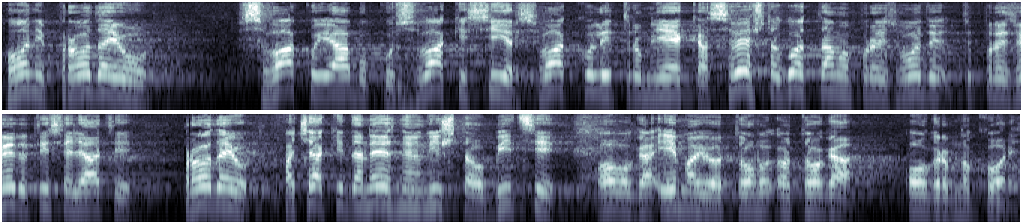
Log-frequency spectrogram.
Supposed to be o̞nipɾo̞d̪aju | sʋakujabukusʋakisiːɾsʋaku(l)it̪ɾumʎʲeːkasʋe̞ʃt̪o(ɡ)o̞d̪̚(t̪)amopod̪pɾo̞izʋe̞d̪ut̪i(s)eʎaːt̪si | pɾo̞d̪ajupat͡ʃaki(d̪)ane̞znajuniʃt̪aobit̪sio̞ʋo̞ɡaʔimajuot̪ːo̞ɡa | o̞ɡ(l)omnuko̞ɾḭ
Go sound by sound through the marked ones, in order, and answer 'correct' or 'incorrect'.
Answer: correct, correct, correct, correct, correct, incorrect: ɾ

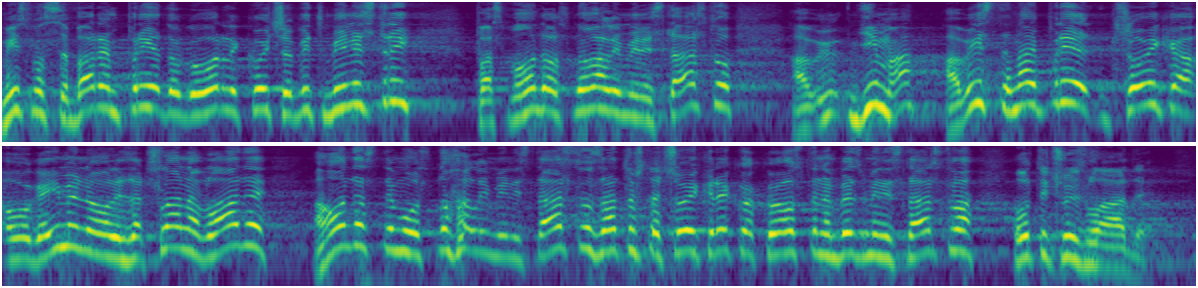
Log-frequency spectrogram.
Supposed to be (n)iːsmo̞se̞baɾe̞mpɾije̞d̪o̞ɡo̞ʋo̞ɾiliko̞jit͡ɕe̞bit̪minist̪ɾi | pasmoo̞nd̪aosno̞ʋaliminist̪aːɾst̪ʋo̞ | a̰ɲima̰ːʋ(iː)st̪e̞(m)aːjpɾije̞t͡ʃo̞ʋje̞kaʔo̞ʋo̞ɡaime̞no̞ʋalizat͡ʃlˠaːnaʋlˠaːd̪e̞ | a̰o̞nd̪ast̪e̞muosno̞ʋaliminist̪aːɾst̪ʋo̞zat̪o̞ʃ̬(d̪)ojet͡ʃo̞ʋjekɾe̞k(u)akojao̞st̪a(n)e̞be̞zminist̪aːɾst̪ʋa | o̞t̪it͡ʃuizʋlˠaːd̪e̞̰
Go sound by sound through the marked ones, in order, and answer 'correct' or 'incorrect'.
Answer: incorrect: m, correct, incorrect: n, incorrect: t̪, incorrect: o, correct

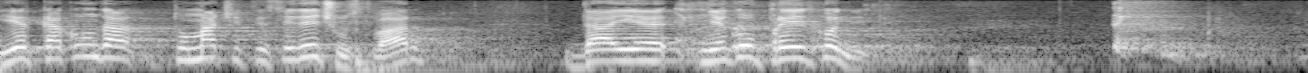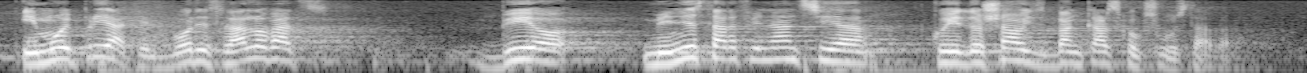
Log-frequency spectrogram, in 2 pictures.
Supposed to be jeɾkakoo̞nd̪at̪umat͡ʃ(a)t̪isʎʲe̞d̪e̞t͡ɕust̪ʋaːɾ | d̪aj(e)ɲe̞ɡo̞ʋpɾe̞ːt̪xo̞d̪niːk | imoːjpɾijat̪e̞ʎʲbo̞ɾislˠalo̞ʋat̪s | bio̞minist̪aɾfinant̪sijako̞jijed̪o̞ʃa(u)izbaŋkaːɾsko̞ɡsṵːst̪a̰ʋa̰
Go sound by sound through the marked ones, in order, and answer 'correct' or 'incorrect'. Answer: incorrect: i, correct, incorrect: o

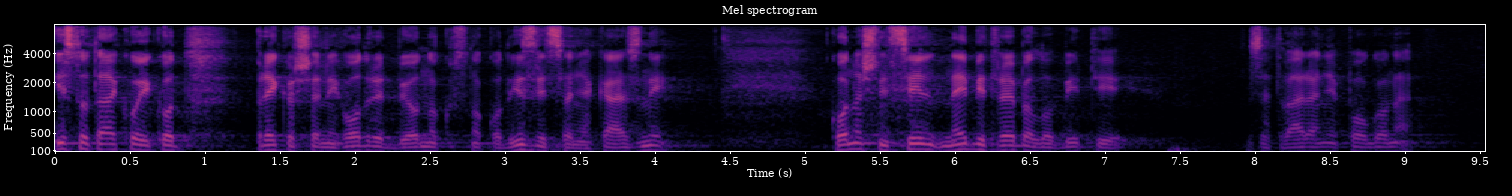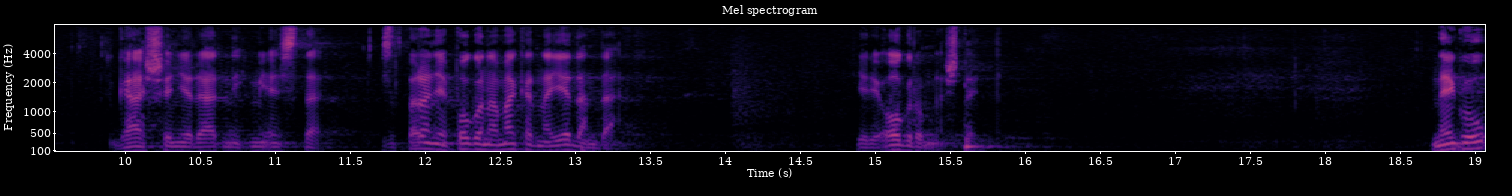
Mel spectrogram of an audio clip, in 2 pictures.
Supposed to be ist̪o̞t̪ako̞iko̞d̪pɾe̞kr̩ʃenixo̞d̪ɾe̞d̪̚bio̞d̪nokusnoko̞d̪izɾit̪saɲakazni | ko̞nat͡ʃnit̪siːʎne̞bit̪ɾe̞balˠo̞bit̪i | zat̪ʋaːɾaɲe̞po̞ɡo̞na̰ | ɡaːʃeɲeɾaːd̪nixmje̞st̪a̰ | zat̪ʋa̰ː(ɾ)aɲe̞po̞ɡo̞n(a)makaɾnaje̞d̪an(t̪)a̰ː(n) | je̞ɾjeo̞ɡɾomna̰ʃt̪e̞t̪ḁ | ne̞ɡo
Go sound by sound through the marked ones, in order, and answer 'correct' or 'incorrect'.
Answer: correct, correct, incorrect: d̪, correct

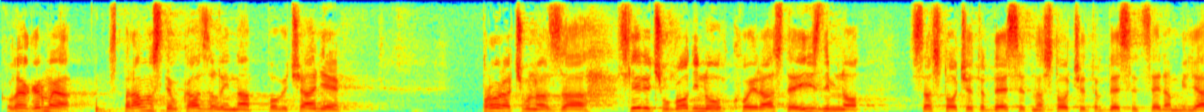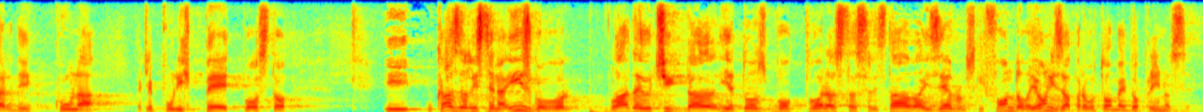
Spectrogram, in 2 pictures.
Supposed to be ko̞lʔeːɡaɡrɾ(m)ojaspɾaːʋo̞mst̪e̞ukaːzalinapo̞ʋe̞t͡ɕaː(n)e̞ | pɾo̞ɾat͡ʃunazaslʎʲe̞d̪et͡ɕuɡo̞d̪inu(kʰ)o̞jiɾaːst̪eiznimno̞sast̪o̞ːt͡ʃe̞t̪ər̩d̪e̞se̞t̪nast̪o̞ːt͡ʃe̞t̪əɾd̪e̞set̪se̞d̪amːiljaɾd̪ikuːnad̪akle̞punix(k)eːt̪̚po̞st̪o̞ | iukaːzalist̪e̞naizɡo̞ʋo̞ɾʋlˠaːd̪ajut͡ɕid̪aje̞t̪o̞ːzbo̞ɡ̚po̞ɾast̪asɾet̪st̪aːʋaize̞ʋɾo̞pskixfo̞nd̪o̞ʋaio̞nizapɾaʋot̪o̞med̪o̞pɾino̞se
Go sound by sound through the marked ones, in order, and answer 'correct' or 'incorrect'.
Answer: correct, incorrect: ɲ, correct, incorrect: p

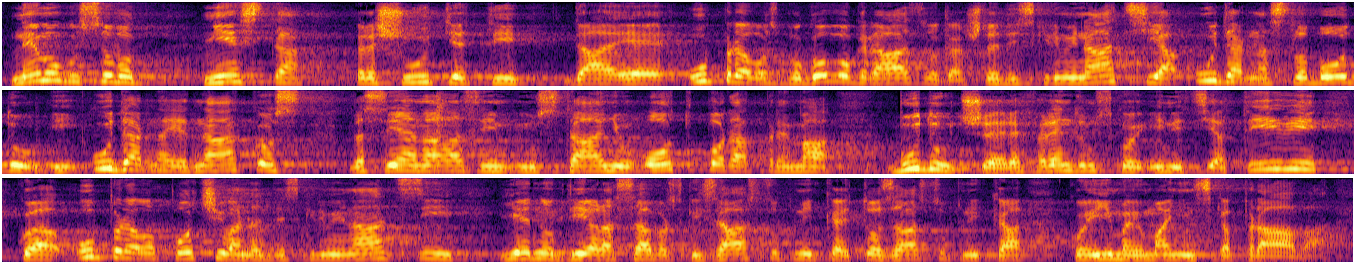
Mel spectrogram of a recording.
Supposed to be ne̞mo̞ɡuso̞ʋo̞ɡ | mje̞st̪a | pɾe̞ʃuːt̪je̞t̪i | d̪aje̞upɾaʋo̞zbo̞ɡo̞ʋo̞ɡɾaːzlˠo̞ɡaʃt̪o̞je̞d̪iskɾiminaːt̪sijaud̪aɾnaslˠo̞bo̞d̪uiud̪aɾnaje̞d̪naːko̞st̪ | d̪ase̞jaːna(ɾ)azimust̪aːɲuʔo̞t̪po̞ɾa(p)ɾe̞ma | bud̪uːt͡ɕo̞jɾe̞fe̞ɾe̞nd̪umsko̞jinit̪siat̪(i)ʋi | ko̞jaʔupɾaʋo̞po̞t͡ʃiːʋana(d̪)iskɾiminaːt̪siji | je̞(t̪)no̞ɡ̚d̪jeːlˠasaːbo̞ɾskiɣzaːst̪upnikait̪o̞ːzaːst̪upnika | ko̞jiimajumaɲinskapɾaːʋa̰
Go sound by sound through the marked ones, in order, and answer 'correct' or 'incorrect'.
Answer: incorrect: l, correct, incorrect: iː, correct, incorrect: d̪

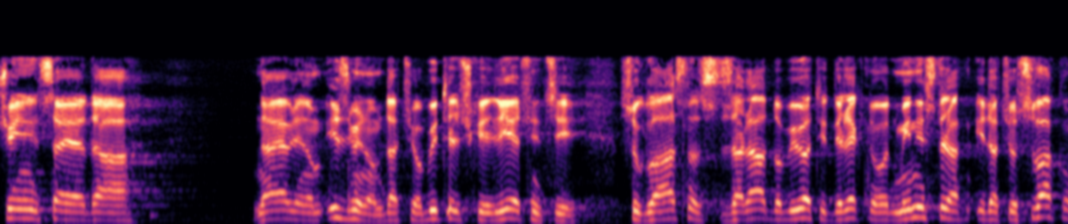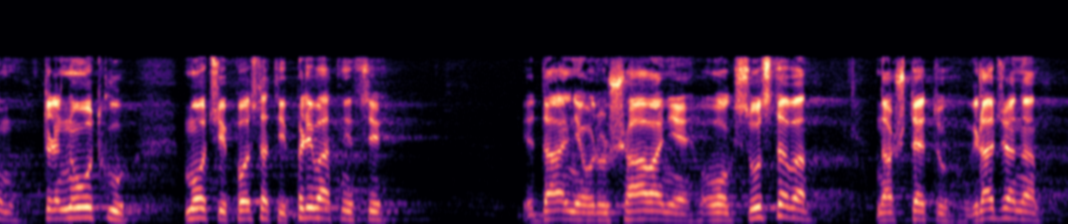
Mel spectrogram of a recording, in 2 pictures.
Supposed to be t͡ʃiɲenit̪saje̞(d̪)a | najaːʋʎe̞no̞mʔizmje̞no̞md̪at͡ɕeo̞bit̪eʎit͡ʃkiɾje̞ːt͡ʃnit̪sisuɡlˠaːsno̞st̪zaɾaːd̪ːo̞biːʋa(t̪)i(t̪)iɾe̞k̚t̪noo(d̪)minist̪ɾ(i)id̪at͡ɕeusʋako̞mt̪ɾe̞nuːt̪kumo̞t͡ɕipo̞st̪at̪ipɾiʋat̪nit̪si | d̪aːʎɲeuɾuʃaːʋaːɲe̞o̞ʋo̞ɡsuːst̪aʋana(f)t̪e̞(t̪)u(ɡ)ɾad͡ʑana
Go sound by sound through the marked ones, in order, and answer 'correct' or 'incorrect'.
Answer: correct, correct, incorrect: d̪, correct, incorrect: a, incorrect: ʃ, correct, correct

